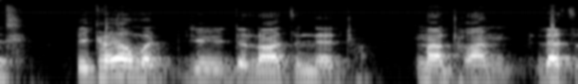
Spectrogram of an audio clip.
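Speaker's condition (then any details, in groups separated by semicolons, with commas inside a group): Cerebral palsy; speech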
